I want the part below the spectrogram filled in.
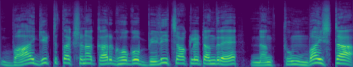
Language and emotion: Kannada, happy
